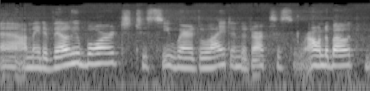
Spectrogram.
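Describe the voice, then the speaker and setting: This woman has a German accent and a medium pitch. She keeps a moderate pace with ordinary pitch variation. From Germany, Hamburg. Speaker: freelance artist. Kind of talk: commented painting tutorial. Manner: halting, many fillers.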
